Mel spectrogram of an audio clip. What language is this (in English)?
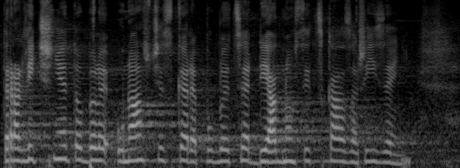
Czech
